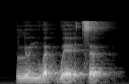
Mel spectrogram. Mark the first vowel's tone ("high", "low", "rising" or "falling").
low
